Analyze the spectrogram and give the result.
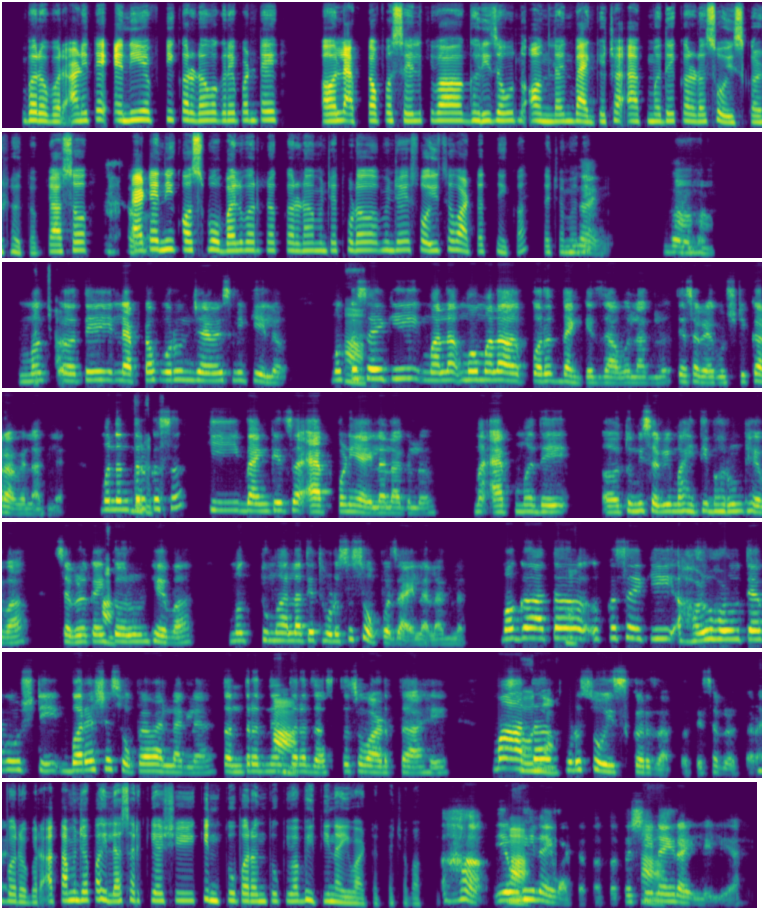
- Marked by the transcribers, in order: chuckle; in English: "ॲट एनी कॉस्ट"; tapping; other noise
- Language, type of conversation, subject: Marathi, podcast, तुम्ही ऑनलाइन देयके आणि यूपीआय वापरणे कसे शिकलात, आणि नवशिक्यांसाठी काही टिप्स आहेत का?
